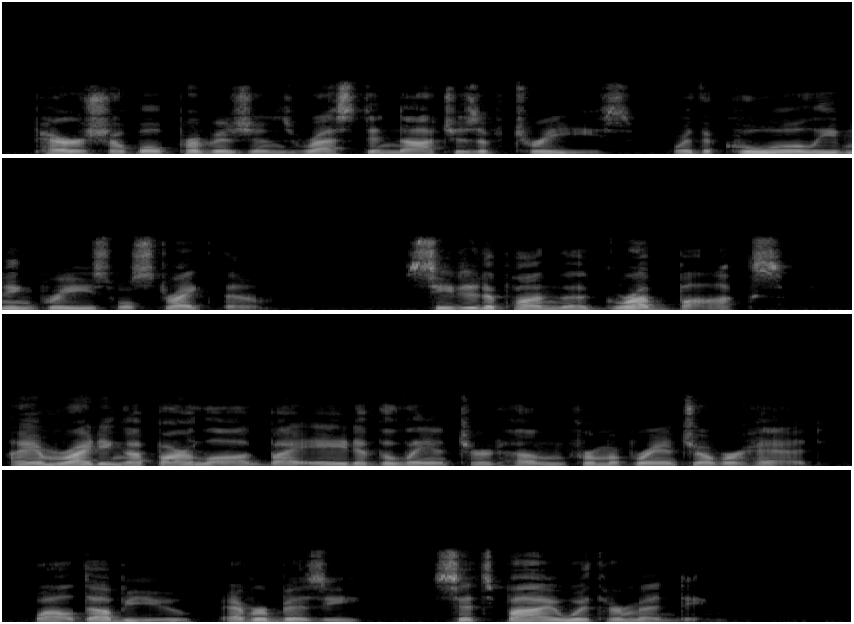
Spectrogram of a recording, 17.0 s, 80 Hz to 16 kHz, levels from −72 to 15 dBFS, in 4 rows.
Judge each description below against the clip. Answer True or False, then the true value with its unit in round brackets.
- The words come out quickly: False (160 wpm)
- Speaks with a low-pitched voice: True (130 Hz)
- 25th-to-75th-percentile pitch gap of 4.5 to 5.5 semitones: True (5.1 semitones)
